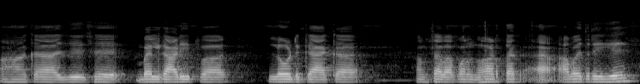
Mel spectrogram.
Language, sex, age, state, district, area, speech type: Maithili, male, 30-45, Bihar, Saharsa, urban, spontaneous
